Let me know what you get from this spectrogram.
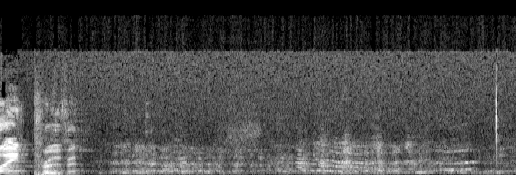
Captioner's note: audience laughing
